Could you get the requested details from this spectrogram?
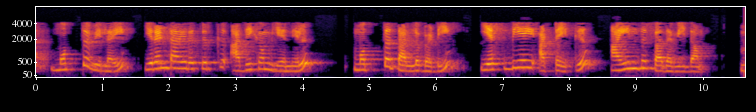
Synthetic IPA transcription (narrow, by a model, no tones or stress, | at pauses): mɔt̪ːɐʋɪlɐɪ | ɪɾɐɳɖaːjɪɾɐt̪ːɪrkɯʔɐðɪɣɐmɛnɪl | mɔt̪ːɐt̪ɐɭːɯbɐɽi | ɛsbiɐɪʔɐʈːɐɪkːɯɐɪnd̪ɯsɐðɐʋiːðɐm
